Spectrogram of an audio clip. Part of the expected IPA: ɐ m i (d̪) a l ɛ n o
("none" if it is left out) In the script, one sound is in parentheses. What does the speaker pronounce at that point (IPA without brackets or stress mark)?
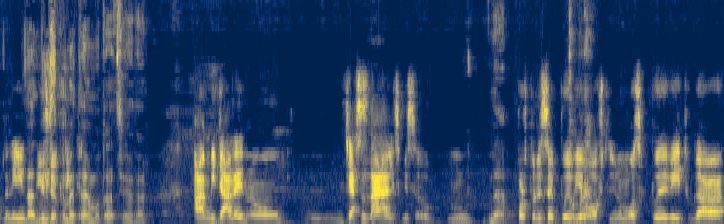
d̪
